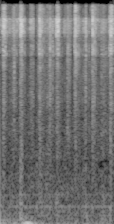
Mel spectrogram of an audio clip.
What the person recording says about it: it's got multiple smaller balls in it and it's got a different sound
